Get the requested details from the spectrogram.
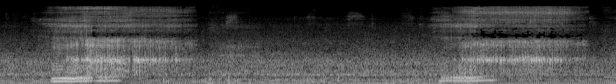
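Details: Woman sleeping out cold and snoring: two loud, rasping snores about four seconds apart over a steady fan hum, on a cold night with a window partly open.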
